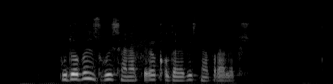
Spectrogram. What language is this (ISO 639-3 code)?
kat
